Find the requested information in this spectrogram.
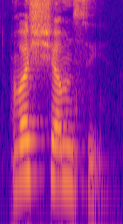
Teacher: الف اور لام کو نہ پڑھیں گے بلکہ بعد والے حروف سے ملا کر پڑھیں گے۔ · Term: حروف شمسی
